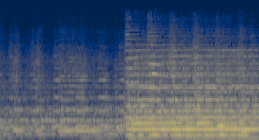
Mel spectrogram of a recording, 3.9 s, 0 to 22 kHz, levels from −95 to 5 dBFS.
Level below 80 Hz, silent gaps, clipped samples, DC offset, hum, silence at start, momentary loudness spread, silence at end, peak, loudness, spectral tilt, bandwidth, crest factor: -48 dBFS; none; under 0.1%; under 0.1%; none; 0 s; 16 LU; 0 s; -10 dBFS; -24 LUFS; -7 dB/octave; 9.6 kHz; 14 dB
